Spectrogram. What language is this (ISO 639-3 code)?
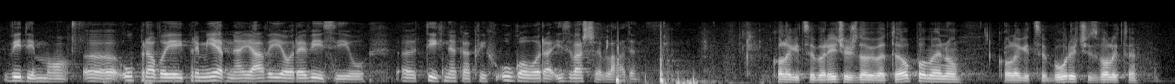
hrv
